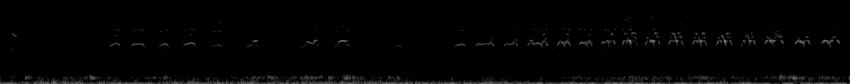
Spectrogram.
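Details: On a Loch Arkaig osprey nest in May 2024, a female begs her mate for fish with strings of sharp, whistled piping notes, sporadic at first, then a fast continuous run; wind rumbles underneath.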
